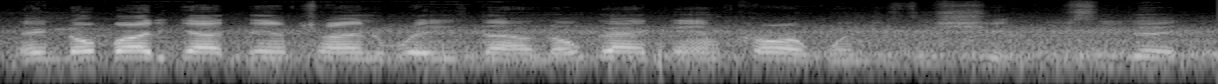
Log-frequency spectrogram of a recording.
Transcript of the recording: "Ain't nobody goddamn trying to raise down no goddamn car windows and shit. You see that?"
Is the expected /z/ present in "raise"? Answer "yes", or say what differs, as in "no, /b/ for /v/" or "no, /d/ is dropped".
yes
